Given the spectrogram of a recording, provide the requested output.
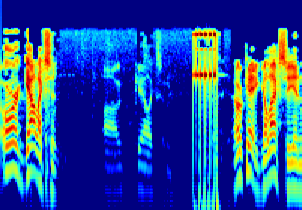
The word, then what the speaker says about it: Galaxian: is that Galaga or galaxin uh Galax okay galaxian right I mispronounced it that's correct though number two merer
